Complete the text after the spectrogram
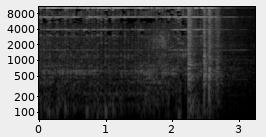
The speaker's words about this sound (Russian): Я проснулся от резкого звука старенького будильника.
